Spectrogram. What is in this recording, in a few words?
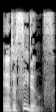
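"antecedence", British English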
